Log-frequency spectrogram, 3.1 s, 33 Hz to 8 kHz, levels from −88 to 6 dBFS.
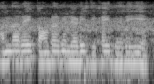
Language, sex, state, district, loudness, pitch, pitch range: Hindi, male, Gujarat, Valsad, -16 LUFS, 135 Hz, 130-140 Hz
